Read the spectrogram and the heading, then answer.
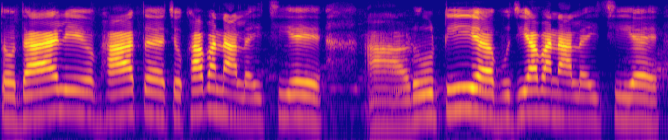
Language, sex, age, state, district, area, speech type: Maithili, female, 45-60, Bihar, Muzaffarpur, urban, spontaneous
